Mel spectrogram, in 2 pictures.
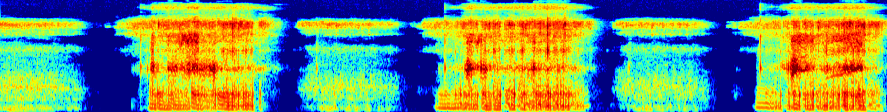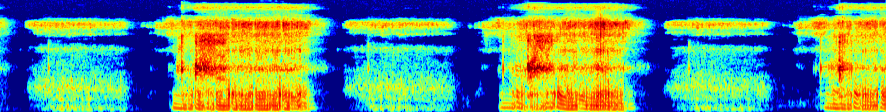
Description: Sometimes i can't sleep. So i will record my bff snoring...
